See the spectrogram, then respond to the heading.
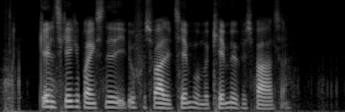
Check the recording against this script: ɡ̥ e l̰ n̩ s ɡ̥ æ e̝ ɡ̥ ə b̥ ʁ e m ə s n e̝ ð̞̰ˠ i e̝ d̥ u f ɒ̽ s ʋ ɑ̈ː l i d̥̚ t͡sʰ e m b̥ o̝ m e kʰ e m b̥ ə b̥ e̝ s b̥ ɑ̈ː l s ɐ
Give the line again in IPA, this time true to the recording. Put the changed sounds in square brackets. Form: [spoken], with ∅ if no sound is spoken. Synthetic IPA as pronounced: ɡ̥ e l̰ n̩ s ɡ̥ æ e̝ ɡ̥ ə b̥ ʁ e [ŋ] ə s n e̝ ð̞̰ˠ i e̝ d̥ u f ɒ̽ s ʋ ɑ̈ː l i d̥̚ t͡sʰ e m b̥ o̝ m e kʰ e m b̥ ə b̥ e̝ s b̥ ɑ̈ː l s ɐ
